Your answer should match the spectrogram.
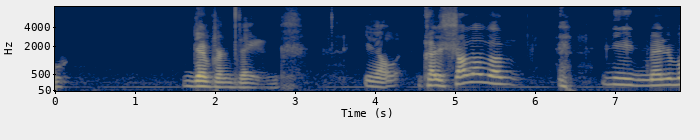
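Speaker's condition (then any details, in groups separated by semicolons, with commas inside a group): Cerebral palsy; present from birth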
